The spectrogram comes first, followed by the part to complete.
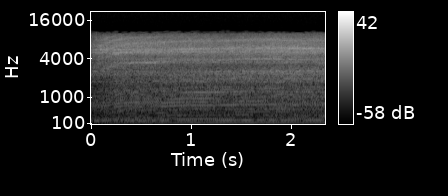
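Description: A steady mechanical hum and drone, even throughout, like a running motor or fan.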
